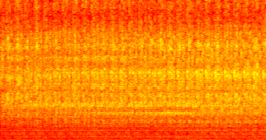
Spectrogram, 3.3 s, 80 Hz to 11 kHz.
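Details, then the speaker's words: 1958 Oldsmobile barn find, first startup after long storage on a temporary fuel tank: steady even idle with bright exhaust hiss, no knocks or stumbles; runs cleanly, soot in exhaust as old fuel drains. "She's fully running off of our little fuel tank setup."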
